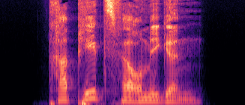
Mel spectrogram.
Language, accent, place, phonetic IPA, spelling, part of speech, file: German, Germany, Berlin, [tʁaˈpeːt͡sˌfœʁmɪɡn̩], trapezförmigen, adjective, De-trapezförmigen.ogg
- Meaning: inflection of trapezförmig: 1. strong genitive masculine/neuter singular 2. weak/mixed genitive/dative all-gender singular 3. strong/weak/mixed accusative masculine singular 4. strong dative plural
